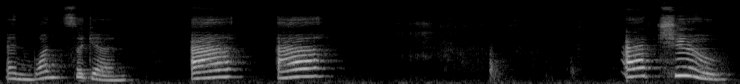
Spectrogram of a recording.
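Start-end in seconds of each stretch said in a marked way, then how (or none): 1.9-7.3 a high, loud building sneeze, ah-ah-ah then a burst; big sneeze. Acted. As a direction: wind up and explode into a sneeze. Feather sneeze makes Dumbo fly.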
